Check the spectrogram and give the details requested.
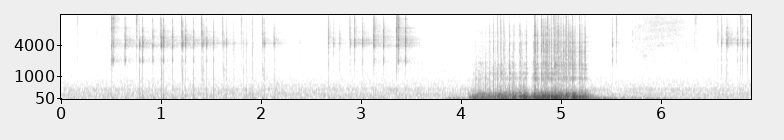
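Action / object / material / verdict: tap / wax-filled glass candle jar tapped with fingernails / glass / none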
